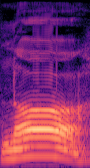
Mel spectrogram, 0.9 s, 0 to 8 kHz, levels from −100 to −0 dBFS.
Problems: background sounds at intervals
